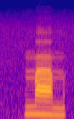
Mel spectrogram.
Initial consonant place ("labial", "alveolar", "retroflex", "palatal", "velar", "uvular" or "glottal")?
labial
